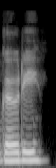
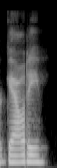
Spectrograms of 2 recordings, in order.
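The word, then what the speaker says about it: Gowdie: It's called The Visions of Isabel Gowdy or Gowdy. It's pronounced different ways depending on where you live.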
